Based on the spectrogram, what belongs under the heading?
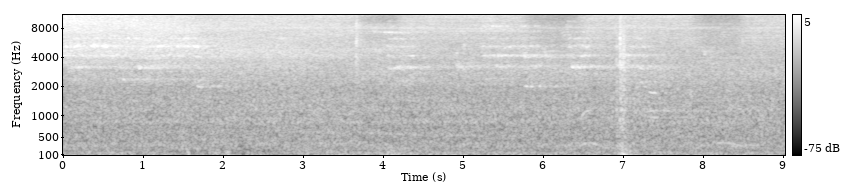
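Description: Distant train running on the tracks, a steady rumble with faint high wheel squeals coming and going. One short thump comes about seven seconds in.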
